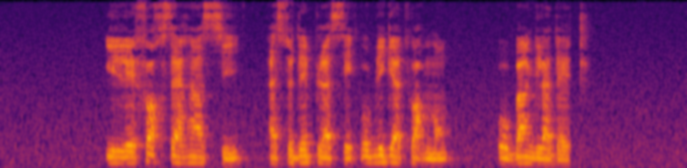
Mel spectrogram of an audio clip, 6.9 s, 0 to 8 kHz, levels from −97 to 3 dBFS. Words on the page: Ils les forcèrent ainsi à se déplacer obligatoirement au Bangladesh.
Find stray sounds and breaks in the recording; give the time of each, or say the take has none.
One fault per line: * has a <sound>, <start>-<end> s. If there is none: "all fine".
* has a dropout, 5.7-5.8 s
